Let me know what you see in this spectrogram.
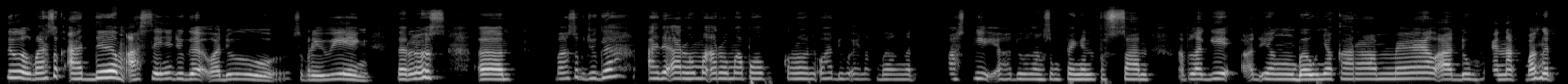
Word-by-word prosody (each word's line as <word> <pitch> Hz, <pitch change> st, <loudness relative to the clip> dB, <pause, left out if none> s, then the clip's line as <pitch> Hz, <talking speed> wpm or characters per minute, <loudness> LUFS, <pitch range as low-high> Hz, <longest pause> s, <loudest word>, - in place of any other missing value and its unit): betul 310 Hz, -5 st, +4 dB
masuk 280 Hz, +8 st, +1 dB
adem 265 Hz, +4 st, +7 dB
AC-nya 250 Hz, +4 st, +1 dB
juga 250 Hz, -2 st, +1 dB
waduh 220 Hz, -2 st, -1 dB, 0.2 s
semriwing, 220 Hz, -3 st, 0 dB, 0.2 s
terus, 275 Hz, +7 st, +3 dB, 0.3 s
eee, 235 Hz, 0 st, +6 dB, 0.5 s
masuk 270 Hz, +4 st, -5 dB
juga 290 Hz, +5 st, +1 dB, 0.4 s
ada 275 Hz, 0 st, 0 dB
aroma-aroma 270 Hz, 0 st, -1 dB
popcron 265 Hz, -1 st, -5 dB
waduh 260 Hz, -1 st, -9 dB
enak 245 Hz, -1 st, -14 dB
banget, 235 Hz, 0 st, -9 dB, 0.3 s
pasti 255 Hz, +2 st, -7 dB
aduh 245 Hz, +1 st, -7 dB
langsung 235 Hz, 0 st, -6 dB
pengen 235 Hz, -1 st, +1 dB
pesan, 235 Hz, 0 st, 0 dB, 0.3 s
apalagi 245 Hz, +1 st, 0 dB, 0.2 s
ad -, -, -8 dB
yang 240 Hz, -2 st, 0 dB
baunya 235 Hz, +2 st, +4 dB
karamel 255 Hz, +2 st, -1 dB
aduh 235 Hz, 0 st, 0 dB, 0.2 s
enak 230 Hz, 0 st, -1 dB
banget. 250 Hz, +2 st, +2 dB
245 Hz, 115 wpm, -22 LUFS, 235-265 Hz, 0.5 s, adem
